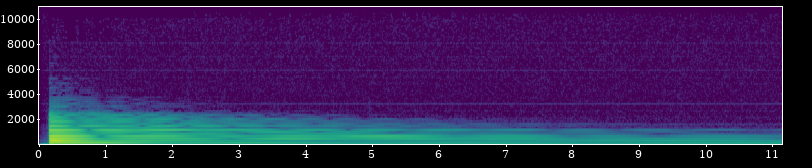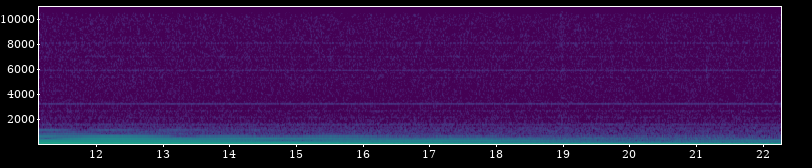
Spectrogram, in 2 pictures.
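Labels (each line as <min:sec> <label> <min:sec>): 0:00.1 A piano key is struck forcefully, producing a buzzing resonance that gradually fades away. 0:15.2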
